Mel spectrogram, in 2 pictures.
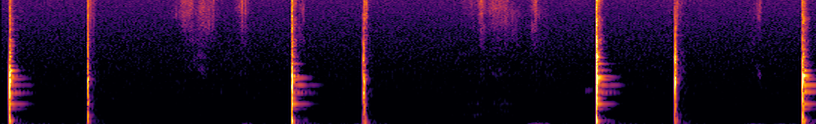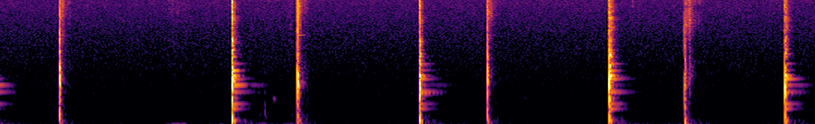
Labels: does a person make a noise?
yes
